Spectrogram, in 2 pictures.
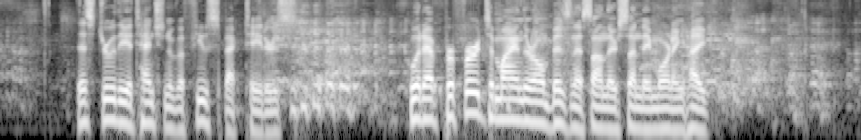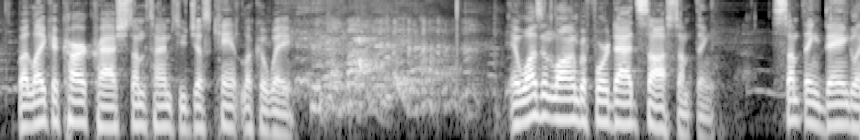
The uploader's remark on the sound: LIVE AUDIENCE. I hosted a live podcast/party.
